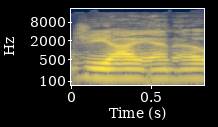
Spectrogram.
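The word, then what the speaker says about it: Igino: It was not G I N O. It was I G I N O. In Italian it's pronouncing Gino.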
